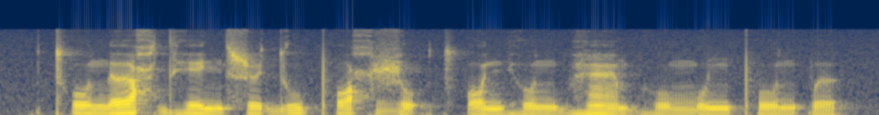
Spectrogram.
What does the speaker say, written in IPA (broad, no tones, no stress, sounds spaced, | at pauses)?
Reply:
tʰ o n ɜ ħ dʱ e nʲ ɬ ʏ d u pʰ ɔ ħ ɮ o ʔ t͡sʼ ɔ nʲ ɦ o n bʱ æ̃ bʱ o m o ɲ pʰ o n p ə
